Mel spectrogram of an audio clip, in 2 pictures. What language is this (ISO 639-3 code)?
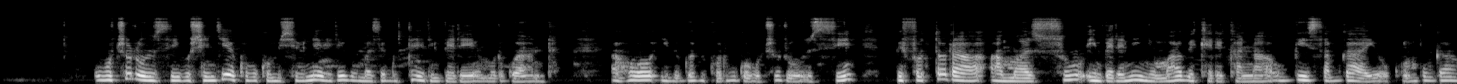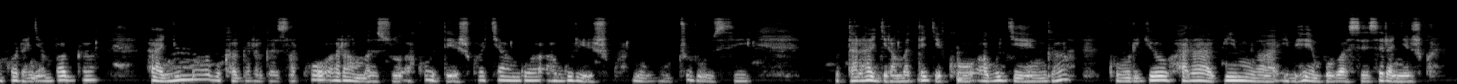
kin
